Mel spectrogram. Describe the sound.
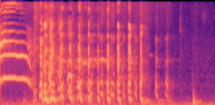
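A cat meows in a few drawn-out, wavering calls. The cries are fairly loud and carry a strong tonal quality, then trail off into quieter sounds toward the end.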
